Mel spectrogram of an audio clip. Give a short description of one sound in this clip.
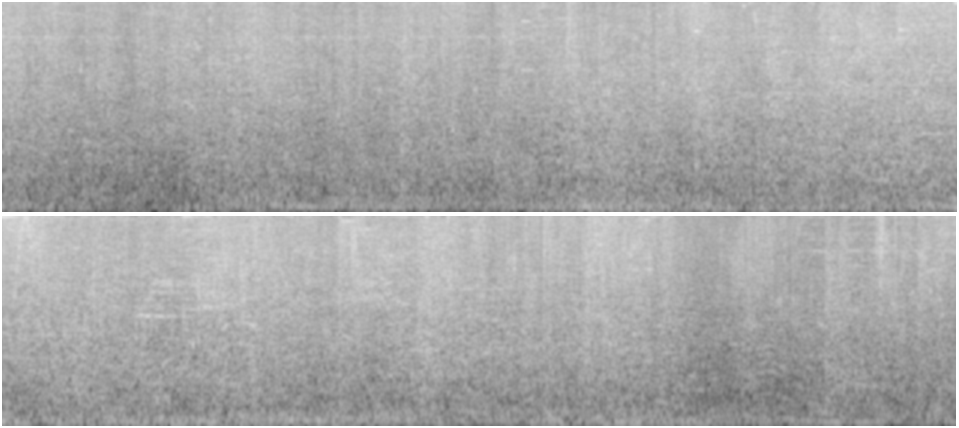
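Magic spells crackle and boom in a busy video game battle.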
